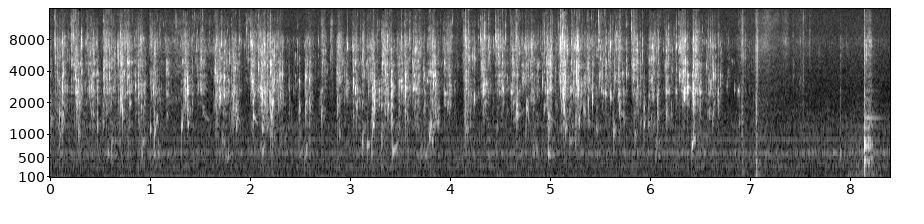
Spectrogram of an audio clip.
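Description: A large clear glass jar with a white plastic lid, partly filled with water, is held upright and shaken by hand so the water sloshes inside. Dense, bright splashing and dripping sounds come in quick bursts over a faint steady tone, quieting briefly before a final sharp slosh near the end.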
